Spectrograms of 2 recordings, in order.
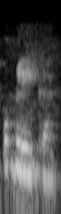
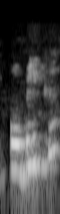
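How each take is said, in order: First: The stress falls on the second syllable. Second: The stress falls on the first syllable. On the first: It is the verb meaning publishes. "depois eu tenho publica, que é o verbo ... a segunda não é" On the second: It is the adjective meaning public. "no primeiro eu tenho pública ... é acentuada"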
